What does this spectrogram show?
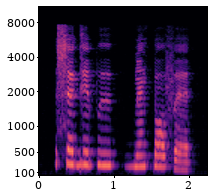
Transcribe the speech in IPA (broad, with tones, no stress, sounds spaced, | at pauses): s ɛ˦ ɡ e˦ p ɨ˦ | ɡ͡b ɛ̃˧ k͡p ɔ˧ f ɛ˨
